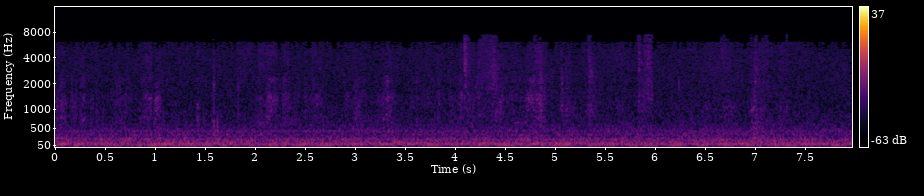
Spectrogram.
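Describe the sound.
Marker or pen handwriting during a physics lecture, heard as faint, brief squeaky strokes clustered in the second half over a steady, noisy background hum.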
